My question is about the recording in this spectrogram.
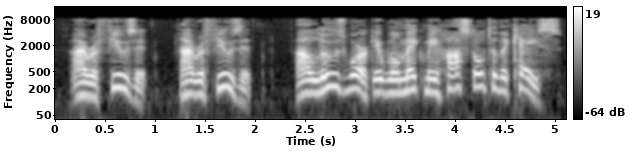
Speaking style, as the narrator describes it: One of the men jumped up and shouted

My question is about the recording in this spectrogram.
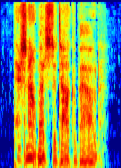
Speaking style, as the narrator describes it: I whisper

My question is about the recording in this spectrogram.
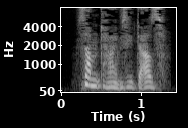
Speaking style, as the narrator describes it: she says bitterly

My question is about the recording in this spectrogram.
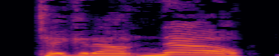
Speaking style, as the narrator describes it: Jeff yelled

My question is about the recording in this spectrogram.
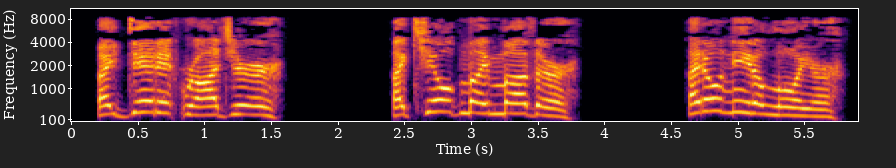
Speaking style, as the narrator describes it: Michael called out

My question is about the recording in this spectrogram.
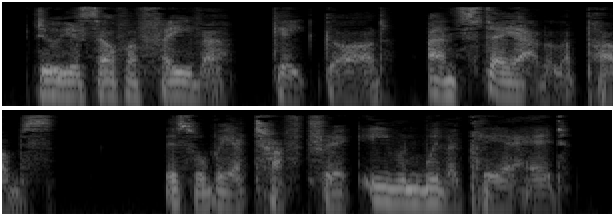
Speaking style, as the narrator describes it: Mace growled

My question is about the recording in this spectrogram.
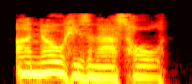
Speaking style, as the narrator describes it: she snapped

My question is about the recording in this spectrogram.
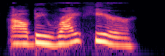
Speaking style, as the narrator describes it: I said

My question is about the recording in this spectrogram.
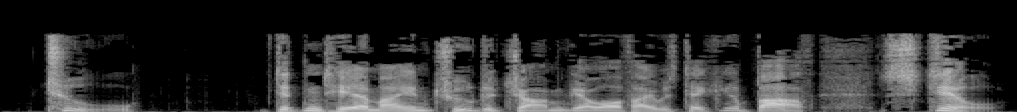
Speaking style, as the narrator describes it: he added sternly, seeming to pull himself back together again

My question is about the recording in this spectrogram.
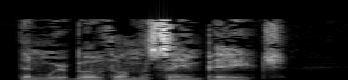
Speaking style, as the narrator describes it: he said in a low, gravelly voice

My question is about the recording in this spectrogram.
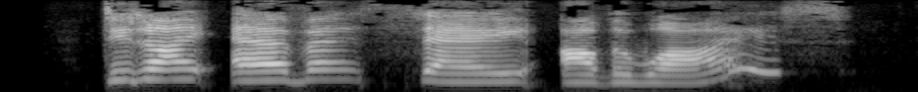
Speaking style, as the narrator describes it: he'd said to Ray, and he'd come close to raising his voice

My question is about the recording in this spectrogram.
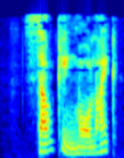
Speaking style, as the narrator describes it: said Ginny

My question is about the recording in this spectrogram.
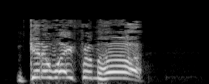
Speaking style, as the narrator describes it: I try to shout at them

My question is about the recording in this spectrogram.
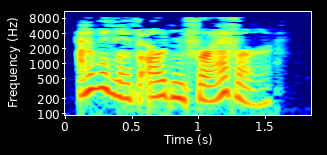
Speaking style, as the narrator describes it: I cried fervently, fully believing this was the truth

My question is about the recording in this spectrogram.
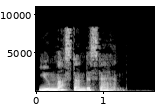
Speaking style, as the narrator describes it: he said cheerfully

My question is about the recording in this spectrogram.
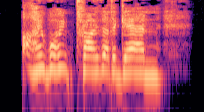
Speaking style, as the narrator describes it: I said desperately

